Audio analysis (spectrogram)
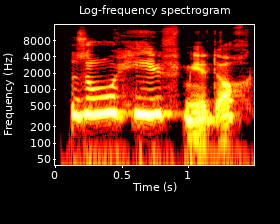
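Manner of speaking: high, slow, pleading owl voice; trapped owl begging the mouse for help, desperate; desperate plea. Acted. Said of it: "bat sie verzweifelt".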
